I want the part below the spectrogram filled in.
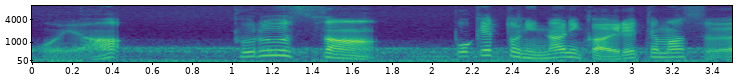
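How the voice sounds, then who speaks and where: Animated, fussily polite knight sidekick. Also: male voice, a little high, fairly quick, background noise. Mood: curious. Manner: formal, courteous, theatrical. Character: polite, chatty, fussy male knight sidekick. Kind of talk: Japanese anime-style audio drama acting.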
